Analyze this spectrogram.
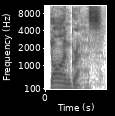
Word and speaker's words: Dankgrass: But it's pronounced Dawngrass.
